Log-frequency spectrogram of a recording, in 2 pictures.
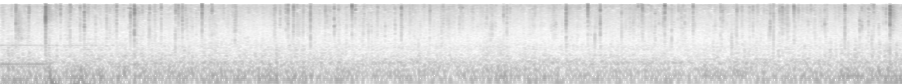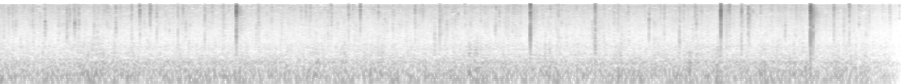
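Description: Charcoal fire burning in a homemade metal furnace: a steady low rush of flame with sharp crackles and pops scattered throughout.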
